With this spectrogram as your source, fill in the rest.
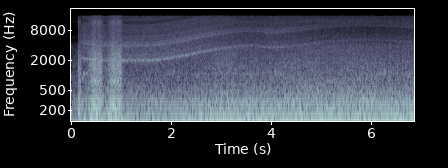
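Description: A jet engine whines, rising in pitch.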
